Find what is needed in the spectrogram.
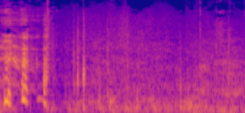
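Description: A woman's laugh, ending about half a second in, then a low steady rumble with a few small clicks.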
